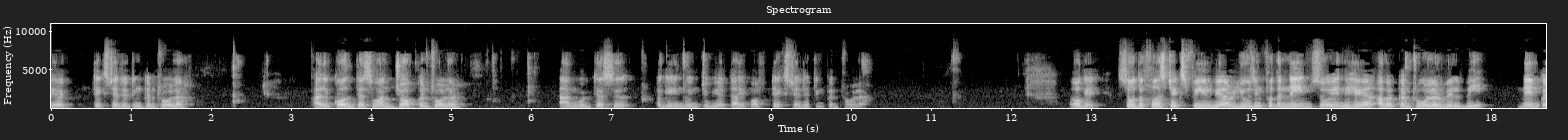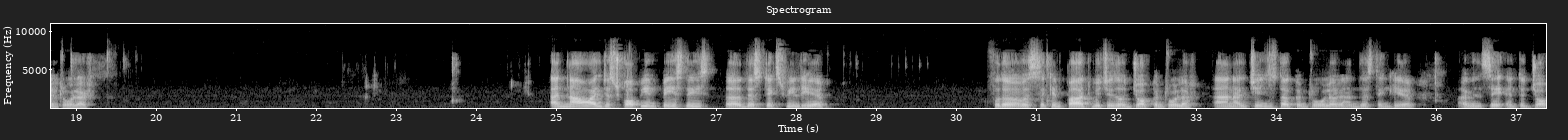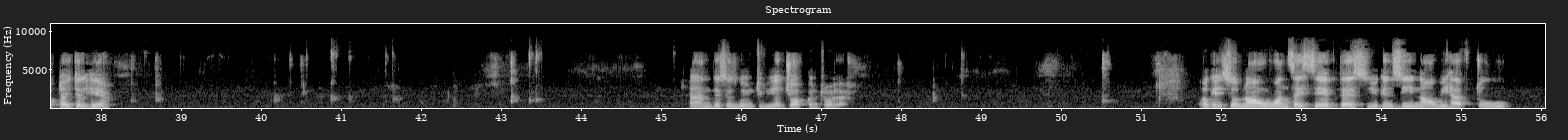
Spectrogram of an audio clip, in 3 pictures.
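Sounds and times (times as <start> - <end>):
person speaking: 0.0 - 2.5, 3.3 - 5.2, 6.0 - 10.4, 12.7 - 19.4, 24.9 - 28.4, 30.4 - 38.2, 45.3 - 47.4, 51.7 - 55.6.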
